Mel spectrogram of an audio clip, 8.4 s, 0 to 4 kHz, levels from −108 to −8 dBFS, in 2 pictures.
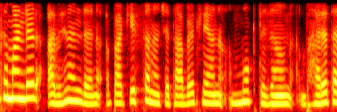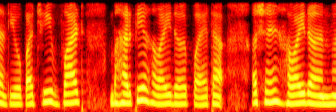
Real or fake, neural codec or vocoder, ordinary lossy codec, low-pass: fake; codec, 16 kHz, 2 kbps, X-Codec, WavLM features, trained on Multilingual LibriSpeech; none; 3.6 kHz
